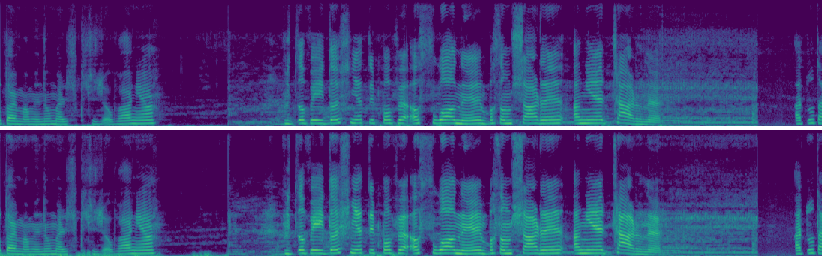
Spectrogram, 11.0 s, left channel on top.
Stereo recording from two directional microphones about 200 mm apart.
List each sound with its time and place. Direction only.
0.0 s speech: 5° right (ahead or behind)
3.8 s speech: 5° left (ahead or behind)
5.1 s speech: centre (ahead or behind)
8.9 s vehicle: 30° right (ahead or behind)
10.6 s speech: centre (ahead or behind)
